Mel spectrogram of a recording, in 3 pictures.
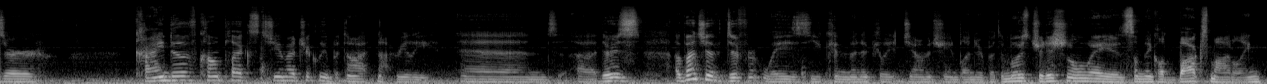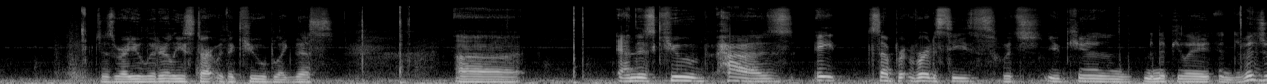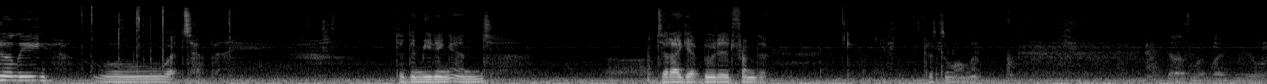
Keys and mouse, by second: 19.5 Tab, 25.0 g.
